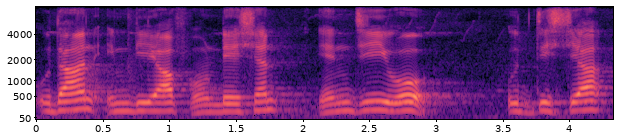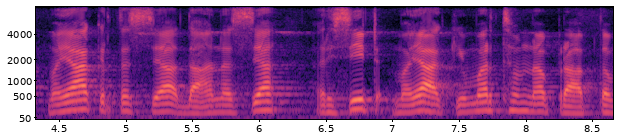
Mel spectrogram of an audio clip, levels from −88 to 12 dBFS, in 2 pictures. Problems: constant background noise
